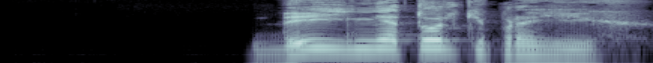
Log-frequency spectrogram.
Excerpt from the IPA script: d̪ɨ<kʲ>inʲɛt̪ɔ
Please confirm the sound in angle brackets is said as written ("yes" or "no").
no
